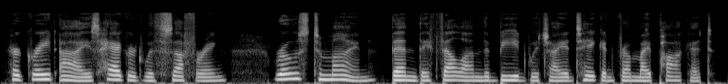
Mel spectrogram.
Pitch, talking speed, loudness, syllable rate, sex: 190 Hz, 180 wpm, -18 LUFS, 4.3 syllables/s, female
